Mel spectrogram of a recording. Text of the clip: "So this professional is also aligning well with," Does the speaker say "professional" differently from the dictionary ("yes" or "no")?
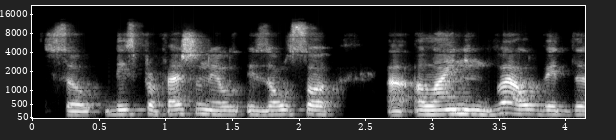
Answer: yes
